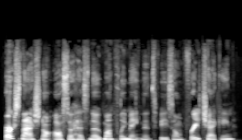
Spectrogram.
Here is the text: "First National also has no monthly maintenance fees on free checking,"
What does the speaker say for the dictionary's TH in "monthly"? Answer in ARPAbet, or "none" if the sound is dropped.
TH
